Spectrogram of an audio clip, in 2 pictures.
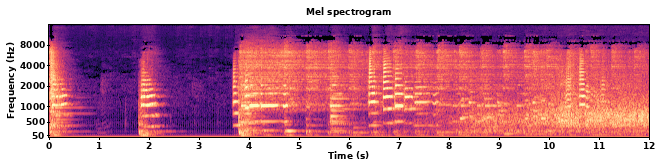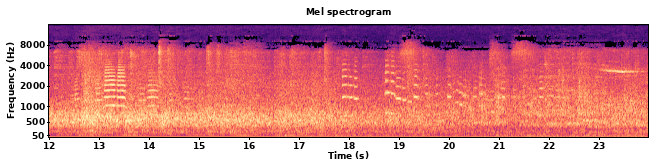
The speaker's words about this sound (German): Die Metro spuckte mich bei Saint-Germain-des-Prés aus.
